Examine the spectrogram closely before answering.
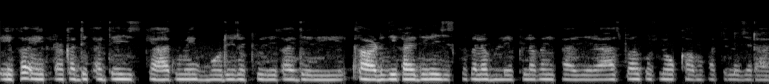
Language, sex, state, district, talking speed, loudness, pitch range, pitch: Hindi, female, Maharashtra, Dhule, 220 wpm, -18 LUFS, 220-235 Hz, 230 Hz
